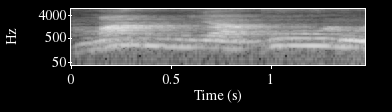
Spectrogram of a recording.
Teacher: Man yaqulu dibaca maka nun sukun bertemu ya niki langsung nunnya bersifat idgham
